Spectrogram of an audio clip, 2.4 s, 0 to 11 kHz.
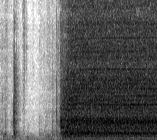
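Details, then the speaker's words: Dewalt DCH273 SDS rotary hammer drill, battery-powered, final test after full teardown, service and reassembly in ordinary drill mode: a steady, even motor whine with no hammering or rattle. The gearbox sounds smooth and healthy. "That's ordinary drill mode. You can hear the difference between ordinary drill mode and hammer."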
